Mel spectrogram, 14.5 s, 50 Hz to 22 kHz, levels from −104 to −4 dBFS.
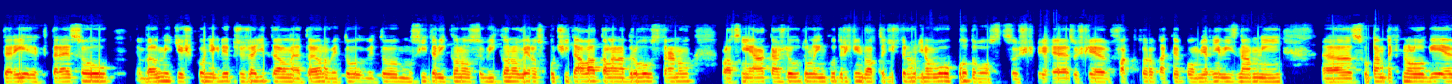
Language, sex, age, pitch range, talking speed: Czech, male, 20-39, 140-150 Hz, 155 wpm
